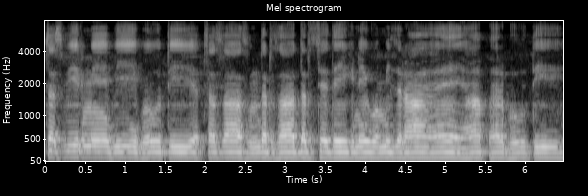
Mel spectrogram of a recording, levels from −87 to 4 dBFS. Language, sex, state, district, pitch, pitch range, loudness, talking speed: Hindi, male, Rajasthan, Bikaner, 115 Hz, 110-115 Hz, -17 LUFS, 175 wpm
